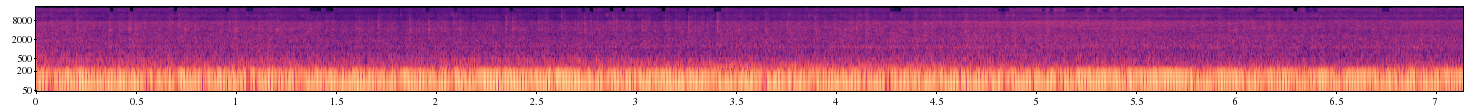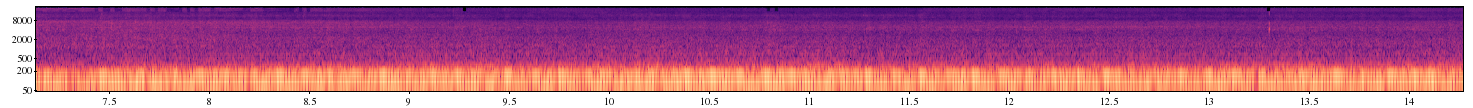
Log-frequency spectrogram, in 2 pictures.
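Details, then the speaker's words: Freshly built Pontiac 428 V8 for a 1966 GTO, tri-power, mild cam: idle turned down to about 750 rpm, deep steady even lope, no misses or knocks; normal idle, not radical. "That's what the idle turned down a little bit. So like I said, it's not a real radical idle. It's got a really nice idle to it."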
